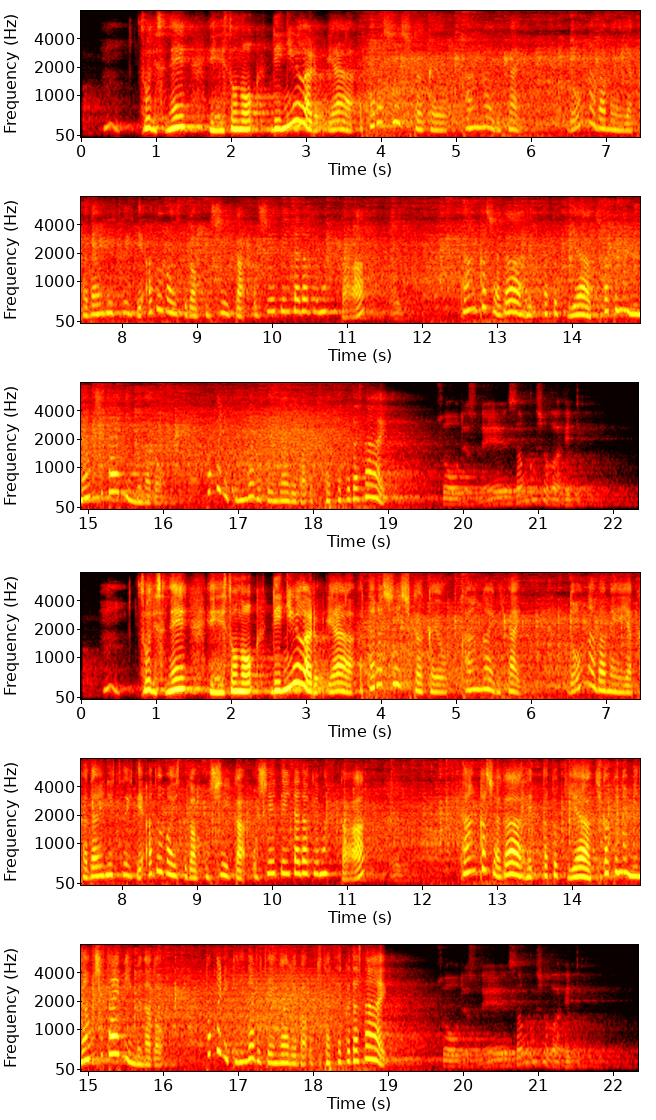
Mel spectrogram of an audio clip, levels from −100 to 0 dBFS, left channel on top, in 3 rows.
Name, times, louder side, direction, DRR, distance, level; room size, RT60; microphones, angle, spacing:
voice 1, 0.8-5.9 6.1-11.2 11.5-11.6 12.4-16.0 16.3-16.4 16.7-19.0, right 4 dB, 70° right, 16 dB, 0.5 m, -25 dB
sound 1, 3.6-18.7, right 1 dB, 35° right, 4.4 m, -37 dB
voice 2, 19.7-21.6, left 1 dB, 20° left, 3 dB, 1.8 m, -40 dB
21.0 x 19.5 x 9.4 m, 2.3 s
head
